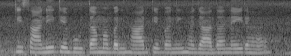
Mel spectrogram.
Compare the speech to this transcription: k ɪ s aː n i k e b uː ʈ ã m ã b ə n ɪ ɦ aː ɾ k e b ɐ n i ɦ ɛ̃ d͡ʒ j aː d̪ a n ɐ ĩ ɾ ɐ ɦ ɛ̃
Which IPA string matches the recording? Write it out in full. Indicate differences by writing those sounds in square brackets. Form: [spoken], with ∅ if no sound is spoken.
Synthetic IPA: k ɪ s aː n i k e b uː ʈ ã m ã b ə n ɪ ɦ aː ɾ k e b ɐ n i ɦ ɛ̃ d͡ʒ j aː d̪ a n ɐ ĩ ɾ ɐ ɦ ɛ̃

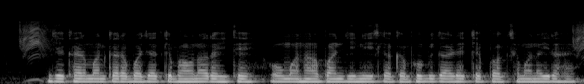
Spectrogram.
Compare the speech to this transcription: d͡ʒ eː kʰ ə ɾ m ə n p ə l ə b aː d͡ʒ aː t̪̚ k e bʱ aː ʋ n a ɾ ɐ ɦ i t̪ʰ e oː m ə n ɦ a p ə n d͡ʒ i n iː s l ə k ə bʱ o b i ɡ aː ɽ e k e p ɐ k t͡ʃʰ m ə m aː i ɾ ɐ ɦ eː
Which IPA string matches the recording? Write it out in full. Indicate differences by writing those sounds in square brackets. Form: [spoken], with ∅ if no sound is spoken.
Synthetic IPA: d͡ʒ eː kʰ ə ɾ m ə n [k] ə [ɾ] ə b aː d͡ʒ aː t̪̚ k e bʱ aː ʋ n a ɾ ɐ ɦ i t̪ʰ e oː m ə n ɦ a p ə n d͡ʒ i n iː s l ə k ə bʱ [u] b i ɡ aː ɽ e k e p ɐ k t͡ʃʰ m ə [n] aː i ɾ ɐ ɦ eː

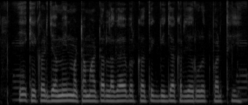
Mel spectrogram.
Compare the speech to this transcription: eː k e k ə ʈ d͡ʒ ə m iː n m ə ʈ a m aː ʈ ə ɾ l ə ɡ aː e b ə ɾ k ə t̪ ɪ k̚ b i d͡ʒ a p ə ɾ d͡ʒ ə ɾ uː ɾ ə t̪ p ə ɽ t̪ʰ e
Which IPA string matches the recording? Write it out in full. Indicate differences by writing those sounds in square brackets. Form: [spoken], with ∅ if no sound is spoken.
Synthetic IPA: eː k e k ə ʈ d͡ʒ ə m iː n m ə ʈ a m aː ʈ ə ɾ l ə ɡ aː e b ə ɾ k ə t̪ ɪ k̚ b i d͡ʒ a [k] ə ɾ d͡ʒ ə ɾ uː ɾ ə t̪ p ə ɽ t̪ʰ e

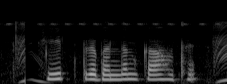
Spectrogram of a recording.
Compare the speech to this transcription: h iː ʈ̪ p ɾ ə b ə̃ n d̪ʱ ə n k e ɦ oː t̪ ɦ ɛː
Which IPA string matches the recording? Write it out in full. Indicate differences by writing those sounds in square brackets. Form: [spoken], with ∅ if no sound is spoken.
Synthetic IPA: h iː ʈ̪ p ɾ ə b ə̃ n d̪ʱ ə n k [a] ɦ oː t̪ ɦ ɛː

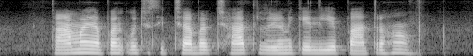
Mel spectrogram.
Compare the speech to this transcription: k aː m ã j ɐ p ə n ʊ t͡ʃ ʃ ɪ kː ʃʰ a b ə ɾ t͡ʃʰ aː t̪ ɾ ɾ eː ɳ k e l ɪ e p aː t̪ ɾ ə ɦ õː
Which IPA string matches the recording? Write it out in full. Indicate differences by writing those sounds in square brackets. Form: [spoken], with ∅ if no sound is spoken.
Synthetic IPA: k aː m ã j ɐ p ə n ʊ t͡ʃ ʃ ɪ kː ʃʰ a b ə ɾ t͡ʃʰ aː t̪ ɾ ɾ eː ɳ k e l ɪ e p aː t̪ ɾ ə ɦ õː

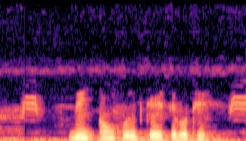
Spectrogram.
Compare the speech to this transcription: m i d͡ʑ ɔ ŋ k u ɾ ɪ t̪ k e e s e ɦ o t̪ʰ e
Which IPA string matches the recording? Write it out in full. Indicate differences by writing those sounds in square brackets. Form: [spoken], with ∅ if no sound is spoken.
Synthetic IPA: [b] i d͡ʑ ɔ ŋ k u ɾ [i] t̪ k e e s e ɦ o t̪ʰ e

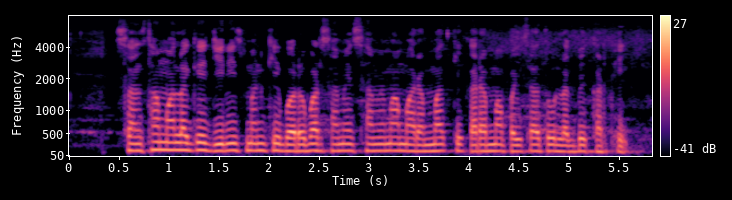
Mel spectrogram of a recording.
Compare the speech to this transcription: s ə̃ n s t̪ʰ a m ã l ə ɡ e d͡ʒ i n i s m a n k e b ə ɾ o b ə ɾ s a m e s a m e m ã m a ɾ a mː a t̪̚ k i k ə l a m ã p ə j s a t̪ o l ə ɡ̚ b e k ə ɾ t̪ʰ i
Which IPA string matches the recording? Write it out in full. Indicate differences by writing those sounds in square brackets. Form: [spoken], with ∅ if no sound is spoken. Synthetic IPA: s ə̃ n s t̪ʰ a m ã l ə ɡ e d͡ʒ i n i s m [ə] n k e b ə ɾ o b ə ɾ s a m e s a m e m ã m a ɾ [ə] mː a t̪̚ k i k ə [ɾ] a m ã p ə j s a t̪ o l ə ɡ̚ b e k ə ɾ t̪ʰ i

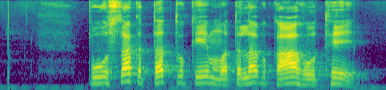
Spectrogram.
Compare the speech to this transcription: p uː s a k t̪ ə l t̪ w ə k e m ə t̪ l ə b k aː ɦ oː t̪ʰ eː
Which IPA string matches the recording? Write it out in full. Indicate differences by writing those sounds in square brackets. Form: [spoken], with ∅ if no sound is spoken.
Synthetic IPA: p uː s [ə] k t̪ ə [∅] t̪ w ə k e m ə t̪ l ə b k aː ɦ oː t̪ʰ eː

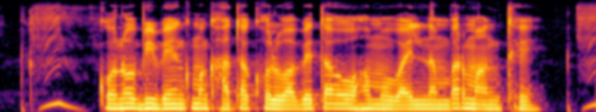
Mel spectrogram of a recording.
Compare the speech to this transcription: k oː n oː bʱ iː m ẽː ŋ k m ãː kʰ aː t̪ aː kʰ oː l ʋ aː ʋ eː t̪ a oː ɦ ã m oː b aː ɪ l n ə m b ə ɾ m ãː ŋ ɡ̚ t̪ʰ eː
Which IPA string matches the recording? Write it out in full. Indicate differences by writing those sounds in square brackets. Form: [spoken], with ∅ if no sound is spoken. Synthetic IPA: k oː n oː bʱ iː [b] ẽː ŋ k m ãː kʰ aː t̪ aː kʰ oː l ʋ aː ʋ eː t̪ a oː ɦ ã m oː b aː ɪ l n ə m b ə ɾ m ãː ŋ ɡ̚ t̪ʰ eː

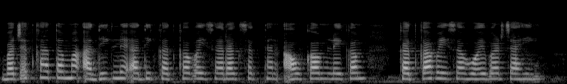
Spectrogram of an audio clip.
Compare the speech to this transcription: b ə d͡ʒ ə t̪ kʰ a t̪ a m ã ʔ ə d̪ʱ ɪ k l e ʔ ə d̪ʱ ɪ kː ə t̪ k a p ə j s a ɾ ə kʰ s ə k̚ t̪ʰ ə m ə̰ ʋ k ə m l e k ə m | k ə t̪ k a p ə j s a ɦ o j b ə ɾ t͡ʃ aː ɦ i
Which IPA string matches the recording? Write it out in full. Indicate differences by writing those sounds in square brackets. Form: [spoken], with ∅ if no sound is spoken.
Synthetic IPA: b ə d͡ʒ ə t̪ kʰ a t̪ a m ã ʔ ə d̪ʱ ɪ k l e ʔ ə d̪ʱ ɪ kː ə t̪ k a p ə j s a ɾ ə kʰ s ə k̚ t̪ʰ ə [n] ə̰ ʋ k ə m l e k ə m | k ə t̪ k a p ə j s a ɦ o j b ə ɾ t͡ʃ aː ɦ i

